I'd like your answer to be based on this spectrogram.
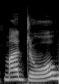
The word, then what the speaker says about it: Madeau: I share everything on my Instagram, which is at Madeu, one of my nicknames, which is spelled M-A-D-E-A-U.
